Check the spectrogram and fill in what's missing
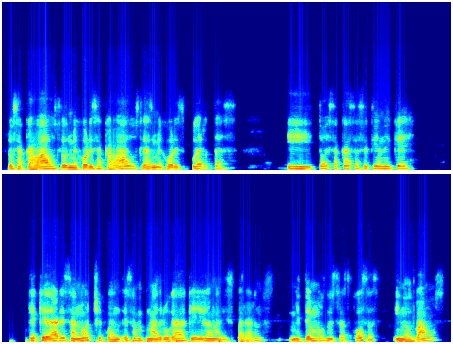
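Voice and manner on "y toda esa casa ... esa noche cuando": ordinary delivery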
